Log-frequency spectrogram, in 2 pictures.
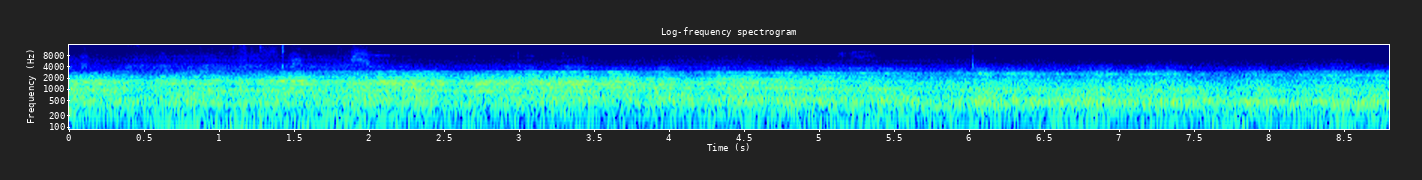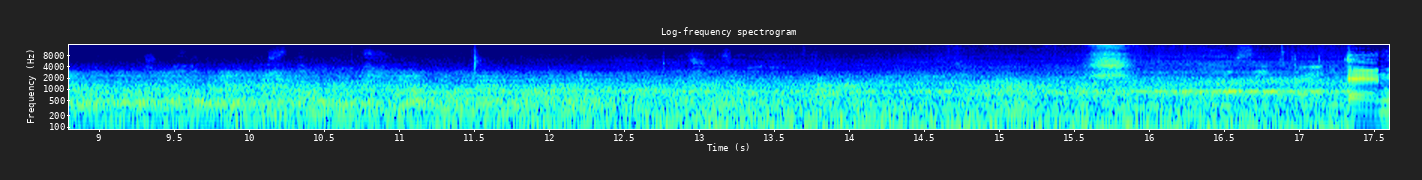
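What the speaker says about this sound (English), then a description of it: "So here's Frontier Airlines with their typical departures." Frontier Airlines jet departing Phoenix Sky Harbor International Airport, a steady loud engine roar with broadband rumble sustained throughout, rising slightly toward the end, with no speech heard.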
